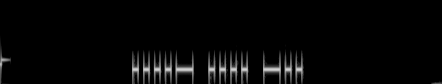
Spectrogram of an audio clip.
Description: Morse code, heard as a keyed tone, about 22 wpm, 700 Hz. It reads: 4HD
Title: Three Challenging Letter-Number Combinations 22wpm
